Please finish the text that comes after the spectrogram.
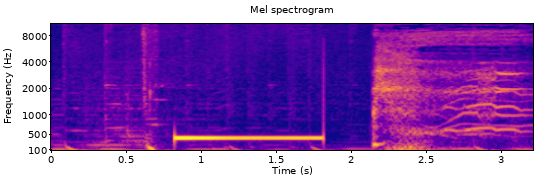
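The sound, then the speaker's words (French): A steady telephone line tone from an unanswered call that reaches an answering machine holds for about a second over a low rhythmic background, then cuts off before a burst of noisy, busier sound takes over. “Est-ce qu'on n'aurait pas un problème de téléphone? Mais non, parce qu'on tombe sur des répondeurs à chaque fois.”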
